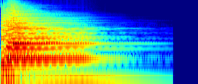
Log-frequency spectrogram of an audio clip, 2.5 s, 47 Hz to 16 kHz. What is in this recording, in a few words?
G sharp Major 7th Suspended 4th, Guitar, Standard; G#M7sus4 strummed; JGuitar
